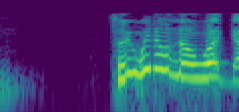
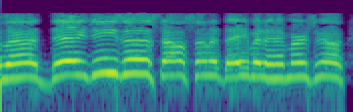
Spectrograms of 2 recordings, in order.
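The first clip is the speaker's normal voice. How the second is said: higher-pitched pleading call; 4 semitones higher than usual. Retold or imitated. Blind man begging Jesus from the roadside, calling out. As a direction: call out like a beggar for mercy.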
